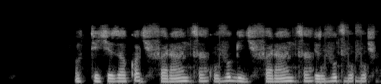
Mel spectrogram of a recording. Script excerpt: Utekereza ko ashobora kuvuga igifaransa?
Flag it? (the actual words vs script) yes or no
yes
